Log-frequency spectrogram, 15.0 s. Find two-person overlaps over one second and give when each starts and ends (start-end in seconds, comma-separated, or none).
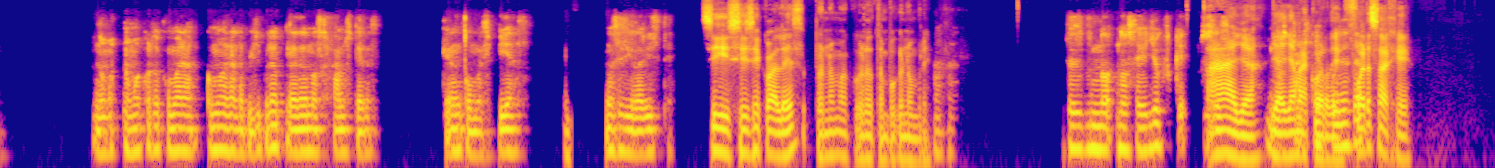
12.1-13.8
